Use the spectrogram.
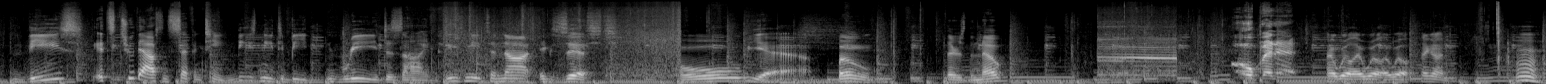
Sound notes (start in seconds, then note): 12.2 grunts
